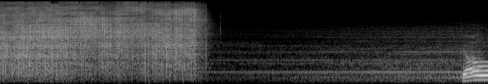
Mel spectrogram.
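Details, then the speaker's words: Firstess (Yeswelder) DP200 dual pulse MIG welder on aluminum, after raising feed roller pressure: steady, even crackling hiss for about two seconds, then a clean cutoff; smooth weld, a little too hot at the end. "But, uh, man, that made a pretty smooth weld."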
